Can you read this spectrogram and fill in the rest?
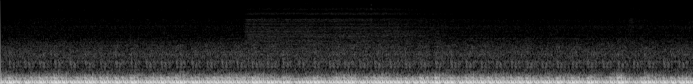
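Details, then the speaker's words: Audi A3 8P idling just after a new crankshaft position sensor was fitted and the battery reconnected; it had struggled to start because of a crank sensor code. Lumpy, uneven idle stumbling about once a second; the misfire cause is not pinned down. "okay so we're still mess firing for now [Music] I just cannot figure out what on Earth this misfire is"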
